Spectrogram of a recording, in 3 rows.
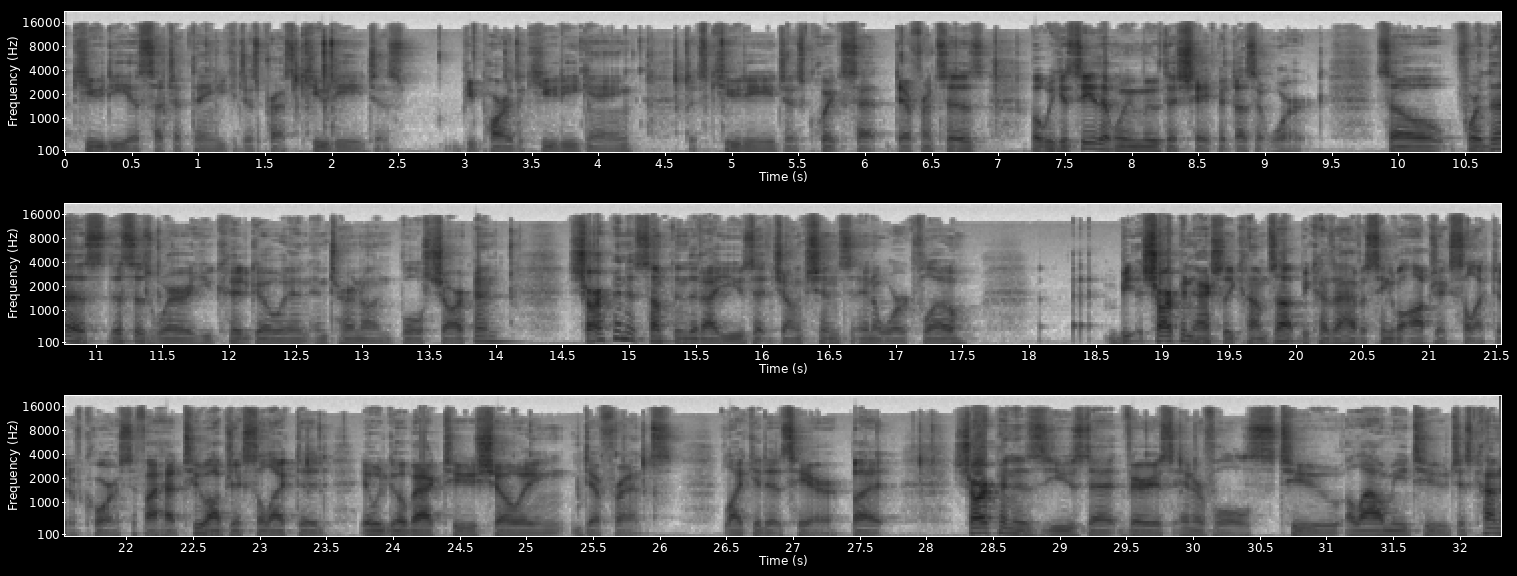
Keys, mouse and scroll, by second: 1.7 q, 1.9 d, 2.5 scroll up 1, 2.9 middle click, 3.3 shift+d, 3.7 click, 4.5 q, 4.7 d, 5.4 middle click, 6.6 click, 6.9 g, 8.6 right click, 10.0-10.6 scroll down 1, 10.6 middle click, 13.3 click, 14.4 scroll up 2, 14.6 q, 22.5 q, 22.6 click, 23.3 q, 24.9 click, 25.5 shift+click, 25.8 q, 27.5 click, 27.9 q, 29.5 click, 29.8 q.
